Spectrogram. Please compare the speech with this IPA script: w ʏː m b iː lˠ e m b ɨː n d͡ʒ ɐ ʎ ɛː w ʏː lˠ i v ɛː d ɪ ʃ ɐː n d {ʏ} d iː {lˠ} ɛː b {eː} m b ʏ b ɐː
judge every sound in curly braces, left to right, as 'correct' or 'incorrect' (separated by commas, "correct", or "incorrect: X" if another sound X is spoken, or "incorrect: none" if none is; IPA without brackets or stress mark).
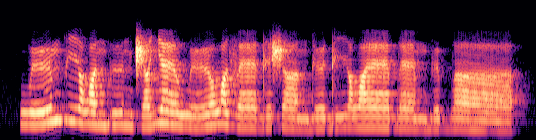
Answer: correct, correct, incorrect: ɛː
